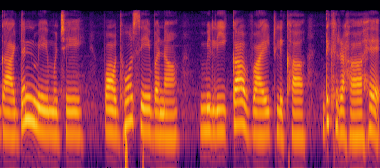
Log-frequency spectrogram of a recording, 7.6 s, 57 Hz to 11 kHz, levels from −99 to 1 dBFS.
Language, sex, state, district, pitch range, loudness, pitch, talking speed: Hindi, female, Madhya Pradesh, Katni, 160-185 Hz, -18 LUFS, 170 Hz, 95 wpm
